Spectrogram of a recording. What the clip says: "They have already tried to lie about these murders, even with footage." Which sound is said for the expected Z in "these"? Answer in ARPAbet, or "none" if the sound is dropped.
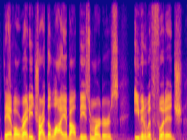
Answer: Z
